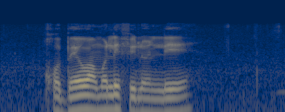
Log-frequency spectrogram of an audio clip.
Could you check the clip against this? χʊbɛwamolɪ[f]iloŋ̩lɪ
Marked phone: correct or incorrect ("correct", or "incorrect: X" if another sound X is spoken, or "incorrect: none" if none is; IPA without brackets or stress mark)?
correct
